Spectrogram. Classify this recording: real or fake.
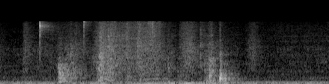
real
